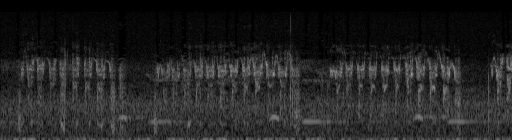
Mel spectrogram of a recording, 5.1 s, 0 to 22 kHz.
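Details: Young black storks being fed at their Estonian nest, evening of 15 June 2022; rough wheezing bursts run together in long raspy strings, broken by short pauses, with a faint thin tone in the background.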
